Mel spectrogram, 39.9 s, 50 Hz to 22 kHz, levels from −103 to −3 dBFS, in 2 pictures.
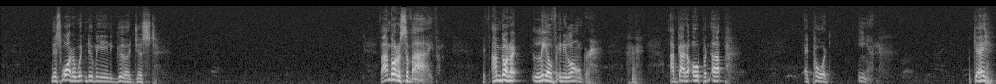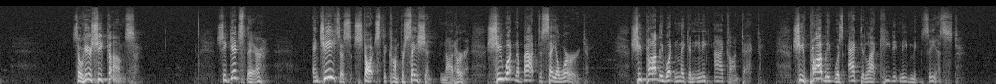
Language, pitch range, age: English, 130-215 Hz, 50-69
